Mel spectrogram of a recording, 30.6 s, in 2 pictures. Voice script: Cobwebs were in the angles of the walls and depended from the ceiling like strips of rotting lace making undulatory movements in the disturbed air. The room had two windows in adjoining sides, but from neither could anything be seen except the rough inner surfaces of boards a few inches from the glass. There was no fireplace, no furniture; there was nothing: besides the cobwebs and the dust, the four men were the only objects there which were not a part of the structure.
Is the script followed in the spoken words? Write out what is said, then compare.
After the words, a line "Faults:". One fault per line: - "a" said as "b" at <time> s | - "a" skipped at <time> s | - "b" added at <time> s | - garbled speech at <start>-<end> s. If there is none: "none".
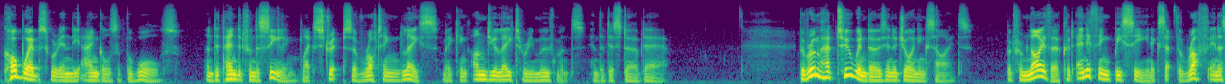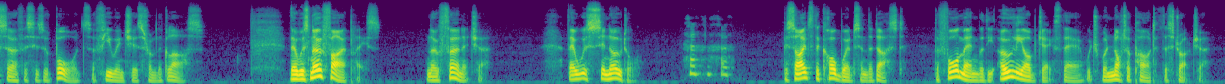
Cobwebs were in the angles of the walls and depended from the ceiling like strips of rotting lace making undulatory movements in the disturbed air. The room had two windows in adjoining sides, but from neither could anything be seen except the rough inner surfaces of boards a few inches from the glass. There was no fireplace, no furniture; there was synodal: besides the cobwebs and the dust, the four men were the only objects there which were not a part of the structure.
Faults:
- "nothing" said as "synodal" at 22.7 s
